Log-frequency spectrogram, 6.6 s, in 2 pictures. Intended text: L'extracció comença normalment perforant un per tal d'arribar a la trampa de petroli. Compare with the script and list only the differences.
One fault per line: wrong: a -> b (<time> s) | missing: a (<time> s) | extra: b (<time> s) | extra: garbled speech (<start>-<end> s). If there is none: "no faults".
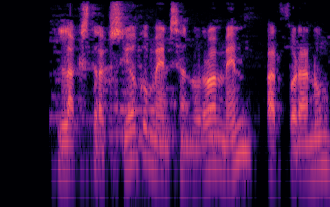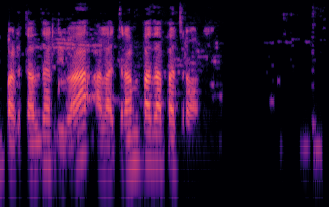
no faults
